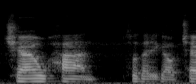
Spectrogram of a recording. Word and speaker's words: Chauhan: bright future excuse me it's pronounced Chow Han so there you go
